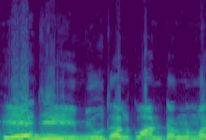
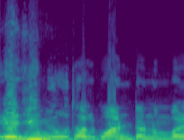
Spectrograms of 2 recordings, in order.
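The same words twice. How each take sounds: First: The first word is broken into two separate parts. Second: The first word is said smoothly as one word. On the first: The speaker calls it wrong. "ऐसे मत बोलना" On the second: The speaker calls it right. "ये एजी म्यूथल quantum number है"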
